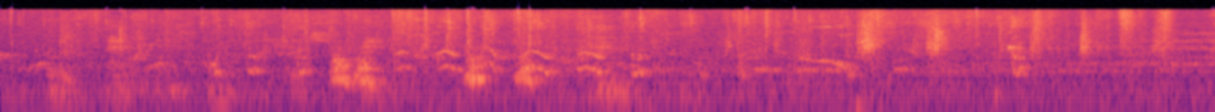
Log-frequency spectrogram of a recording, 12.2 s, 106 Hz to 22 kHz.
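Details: Playful Labrador Retriever puppies, 3.5 weeks old, recorded on a Kodak EasyShare Z5120 camera, give short high yips and squeaky whimpers in scattered bursts, with faint human speech and soft rustling in the background.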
